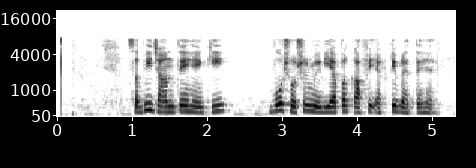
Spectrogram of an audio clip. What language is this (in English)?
Hindi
